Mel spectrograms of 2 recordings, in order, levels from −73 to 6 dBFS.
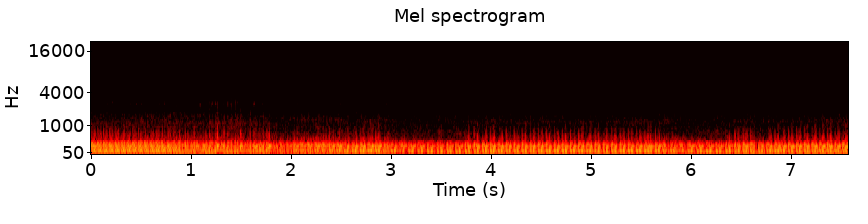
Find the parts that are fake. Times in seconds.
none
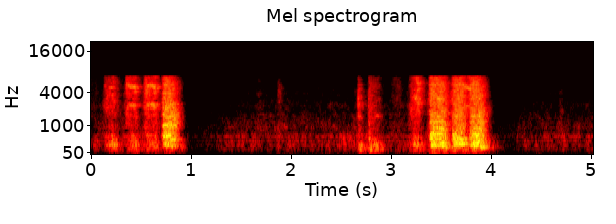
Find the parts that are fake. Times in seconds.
0.0-0.7; 1.5-4.5

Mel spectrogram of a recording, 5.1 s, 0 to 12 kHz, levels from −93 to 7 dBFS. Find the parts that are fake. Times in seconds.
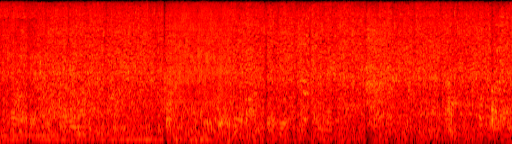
1.7-2.3

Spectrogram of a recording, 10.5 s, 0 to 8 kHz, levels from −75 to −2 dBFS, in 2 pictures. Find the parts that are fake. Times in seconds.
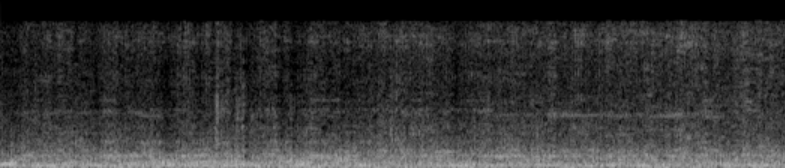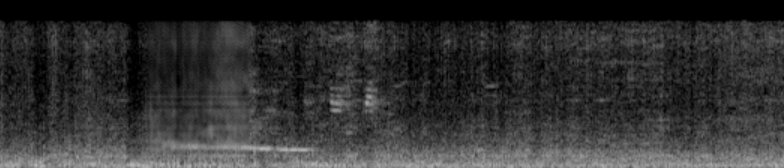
6.2-6.9

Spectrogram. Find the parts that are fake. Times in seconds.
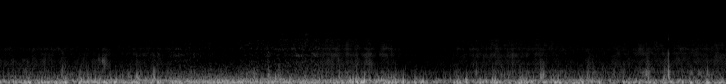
0.0-1.7; 3.2-7.3

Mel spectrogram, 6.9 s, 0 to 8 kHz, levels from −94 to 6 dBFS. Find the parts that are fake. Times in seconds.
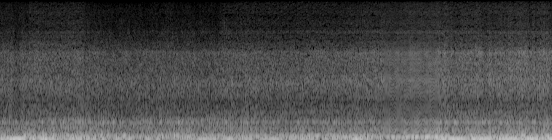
4.8-5.5

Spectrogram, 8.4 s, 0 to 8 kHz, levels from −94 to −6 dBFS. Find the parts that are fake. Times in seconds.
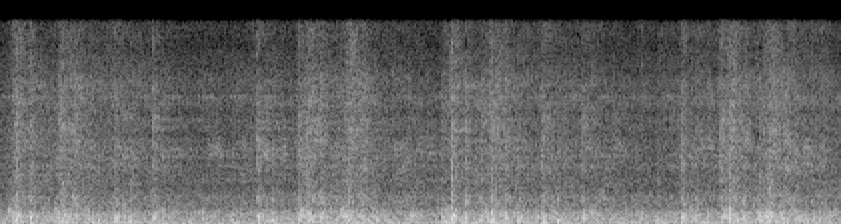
0.4-1.5; 4.0-8.4

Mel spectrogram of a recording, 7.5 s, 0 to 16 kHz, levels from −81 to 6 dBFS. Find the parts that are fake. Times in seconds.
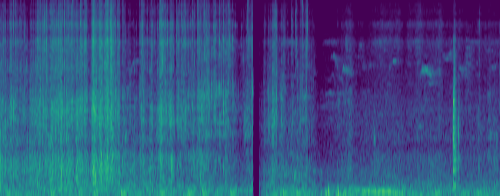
0.5-2.4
